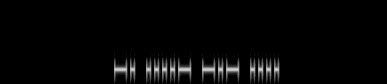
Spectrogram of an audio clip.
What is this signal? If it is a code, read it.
Morse code, heard as a keyed tone, about 30 wpm, 700 Hz. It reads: N4KH
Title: K1USN SST QSO Practice - 30wpm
